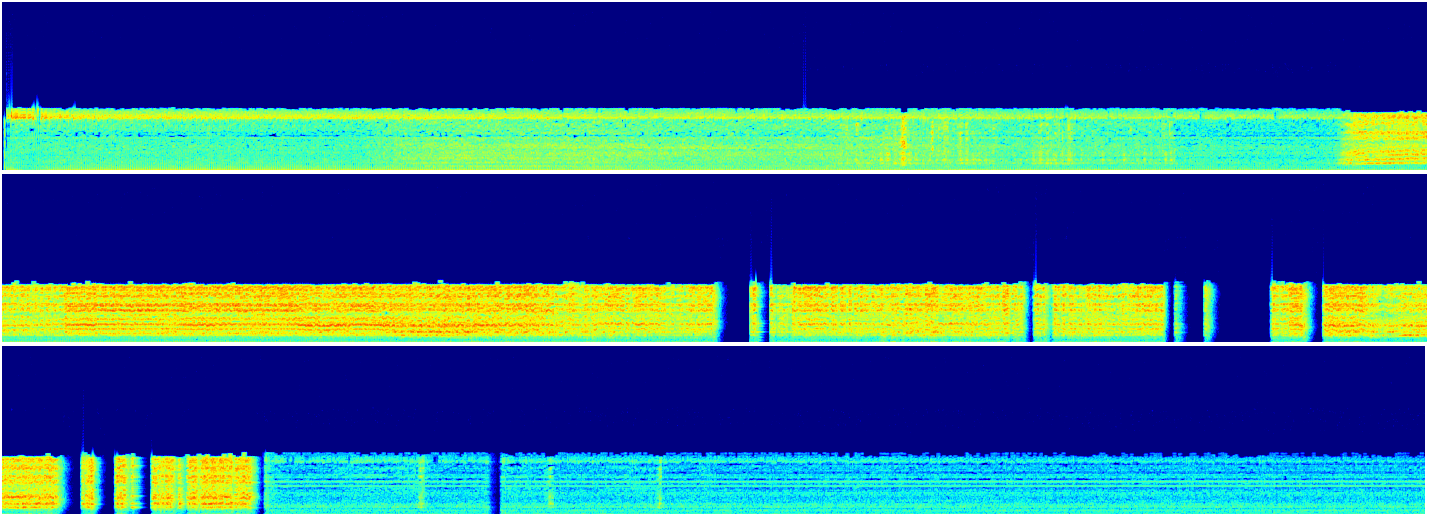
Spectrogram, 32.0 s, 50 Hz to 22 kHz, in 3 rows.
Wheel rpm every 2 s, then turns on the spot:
0, 0, 0, 20, 10, 120, 160, 160, 160, 150, 110, 0, 0, 0, 0, 0.
6-10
